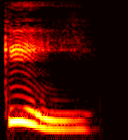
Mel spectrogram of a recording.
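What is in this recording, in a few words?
"ghee", British English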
